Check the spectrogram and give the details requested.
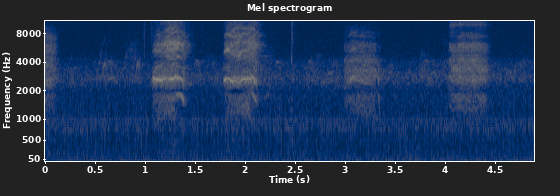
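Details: At its bower in Australia, a displaying satin bowerbird recorded by camera at 8:02 am on 10 January 2015. It gives five rasping, hissy bursts, the middle two loudest, over a faint continuous insect hum.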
